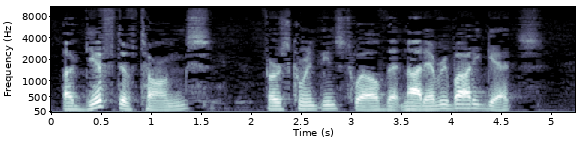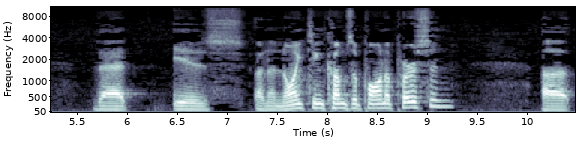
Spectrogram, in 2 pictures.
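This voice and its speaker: A male preacher teaches a Bible class in a conversational but emphatic way. His voice sits at a middle pitch and moves from loud declaration down to quiet, measured asides. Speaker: preacher leading a Bible study. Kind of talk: teaching with questions from the congregation.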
